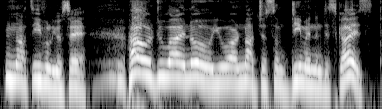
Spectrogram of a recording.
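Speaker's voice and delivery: scolding, affronted deity voice; indignant guardian god. Acted. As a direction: berate an intruder like an offended god. God dismisses the spirit.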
